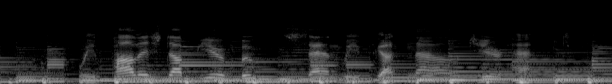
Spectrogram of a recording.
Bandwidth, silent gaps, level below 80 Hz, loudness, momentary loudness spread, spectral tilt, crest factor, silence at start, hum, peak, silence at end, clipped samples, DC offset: 7 kHz; none; -48 dBFS; -31 LUFS; 6 LU; -9 dB/octave; 18 dB; 0 s; none; -12 dBFS; 0 s; under 0.1%; under 0.1%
